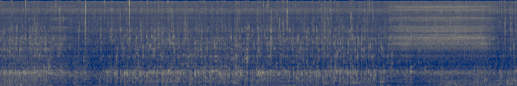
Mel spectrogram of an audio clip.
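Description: Underwater ambience picked up by a dive camera: a dense, muffled wash of water noise with fine crackling. Near the end, a brighter hissing layer comes in over it.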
